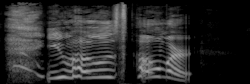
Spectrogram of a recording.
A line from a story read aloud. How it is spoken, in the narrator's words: Marco giggled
